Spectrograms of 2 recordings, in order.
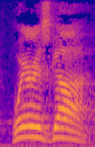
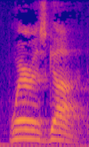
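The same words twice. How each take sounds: First: Loud stern booming demand; raised booming voice. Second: A touch of a big booming voice; firm booming question to a scared boy; booming pastor. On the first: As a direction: bellow the question at the frightened boy. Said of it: "raised his voice another octave". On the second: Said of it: "a large man with a great booming voice". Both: A narrator's reading.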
